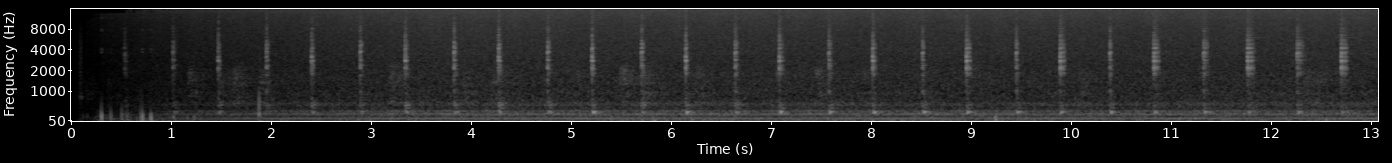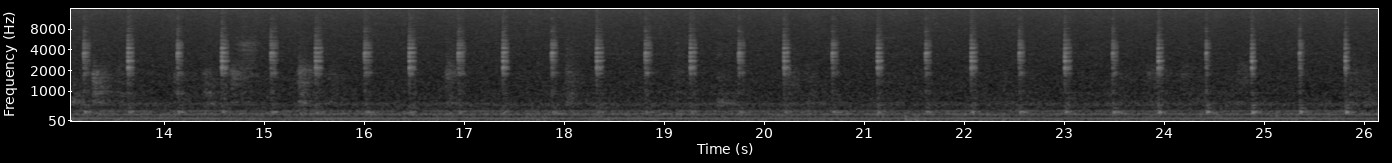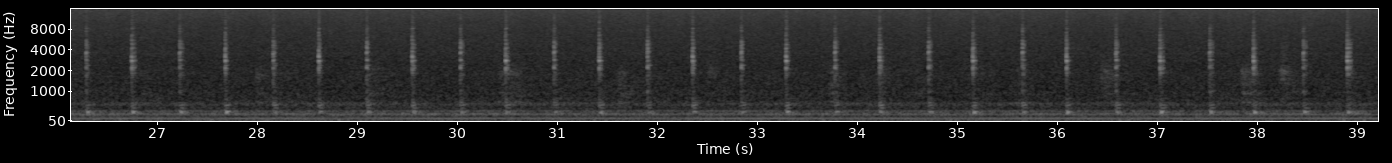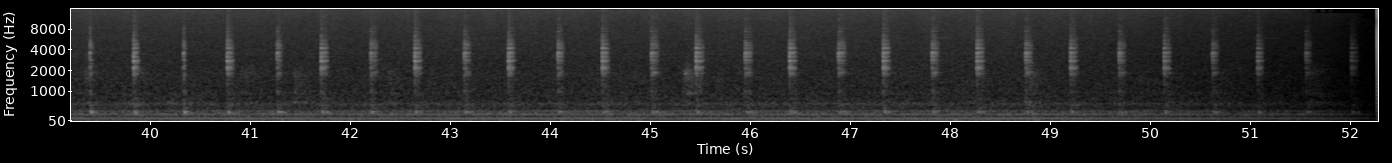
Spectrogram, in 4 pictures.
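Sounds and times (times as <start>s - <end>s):
clock ticking in a house in Spring, TX: 0.5s - 52.2s.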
